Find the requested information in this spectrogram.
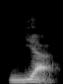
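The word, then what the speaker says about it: ياء: আচ্ছা, তারপর হচ্ছে আমাদের সর্বশেষ যে হরফটি ছিল ইয়া।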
